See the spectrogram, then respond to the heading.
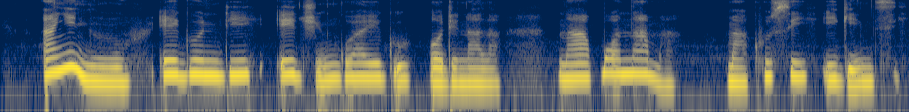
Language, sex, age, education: Igbo, female, 15-29, tertiary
